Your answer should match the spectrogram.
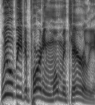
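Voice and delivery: high, loud, quick announcer imitation; mock automated announcement; recorded train announcement. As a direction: chirp it out like a canned departure notice. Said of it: "And the thing will go".

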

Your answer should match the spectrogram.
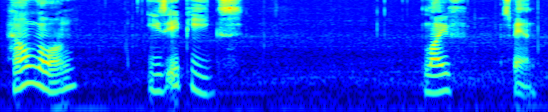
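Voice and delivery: slow, spaced-out words with long pauses; slow dictation. Real, not acted. Podcaster looking up a pig's lifespan, slowly sounding out the query. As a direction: say it piece by piece, haltingly.

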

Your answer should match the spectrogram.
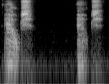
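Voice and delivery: breathy whispered wince; whispered ouch. Pretend. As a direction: whisper it like a sting. Mock wince after doctor joke.

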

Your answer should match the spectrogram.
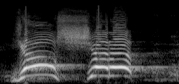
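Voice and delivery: high-pitched, drawn-out holler; loud, slow, high shout of exasperation; comic shout. Acted. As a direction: yell to silence a whole crowd. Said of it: "of saying what he said".

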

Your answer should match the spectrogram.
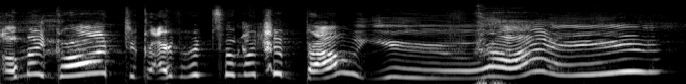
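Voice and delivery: high, loud mock fangirl gush; gushing greeting. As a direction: squeal hello as if starstruck. Imagines Jessamine gushing at meeting.

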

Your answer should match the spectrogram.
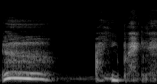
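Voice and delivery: gasping, high, slow mock alarm; shocked gasp. The teacher fears the crying student is pregnant, shocked. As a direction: gasp and ask in horror. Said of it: "it was like".

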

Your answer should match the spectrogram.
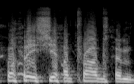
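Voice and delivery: asking through laughter; can't keep a straight face; laughing while taunting the caller. Real, not acted. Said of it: "I'm sorry".

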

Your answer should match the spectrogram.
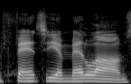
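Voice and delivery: ordinary talk

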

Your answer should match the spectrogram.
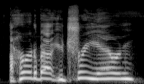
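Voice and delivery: very high, badly faked Maryland accent; a hammed-up Maryland accent that can't land; terrible Maryland accent. Game master voicing Shithead Steve to Aaron, awful Maryland accent. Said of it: "the worst Maryland accent you have ever heard".

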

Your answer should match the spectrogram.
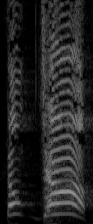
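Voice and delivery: high, very loud frantic shout; screaming. Retold or imitated. Lifeguard screaming at toddlers in shallow water. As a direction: scream it at little kids. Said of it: "and he'll scream".

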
